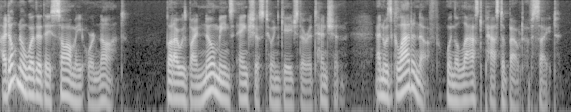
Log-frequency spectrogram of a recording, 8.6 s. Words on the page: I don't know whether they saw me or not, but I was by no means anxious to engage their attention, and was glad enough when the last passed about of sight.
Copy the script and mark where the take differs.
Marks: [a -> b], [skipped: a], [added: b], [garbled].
I don't know whether they saw me or not, but I was by no means anxious to engage their attention, and was glad enough when the last passed about of sight.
